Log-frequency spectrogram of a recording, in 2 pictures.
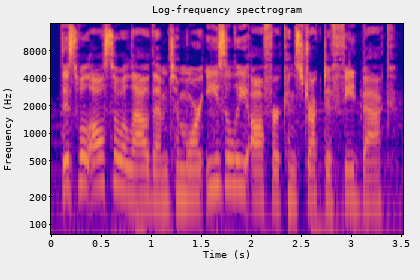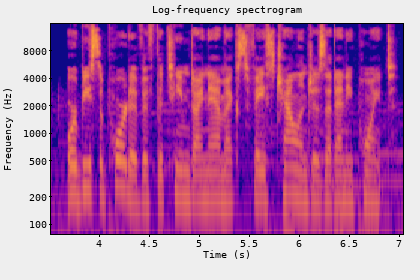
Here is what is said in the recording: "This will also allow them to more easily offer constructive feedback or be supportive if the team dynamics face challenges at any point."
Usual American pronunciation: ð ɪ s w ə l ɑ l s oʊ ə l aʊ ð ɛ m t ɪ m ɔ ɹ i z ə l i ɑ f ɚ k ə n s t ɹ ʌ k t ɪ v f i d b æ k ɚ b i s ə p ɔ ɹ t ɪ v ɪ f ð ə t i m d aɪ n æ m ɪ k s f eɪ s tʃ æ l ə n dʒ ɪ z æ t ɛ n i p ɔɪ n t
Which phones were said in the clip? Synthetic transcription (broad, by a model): ð ɪ s w ə l ɑ l s oʊ ə l aʊ ð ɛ m t ɪ m ɔ ɹ i z l i ɑ f ɚ k ə n s t ɹ ʌ k t ɪ v f i d b æ k ɚ b i s ə p ɔ ɹ t ɪ v ɪ f ð ə t i m d aɪ n æ m ɪ k s f eɪ s tʃ æ l ə n dʒ ɪ z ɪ t ɛ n i p ɔɪ n t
